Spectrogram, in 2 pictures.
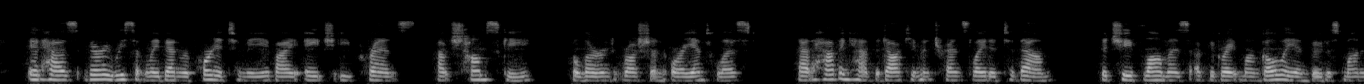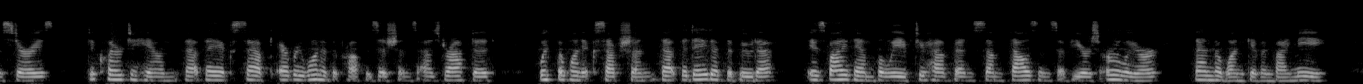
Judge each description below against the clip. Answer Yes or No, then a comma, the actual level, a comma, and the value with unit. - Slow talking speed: No, average, 165 wpm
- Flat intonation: Yes, narrow, 2.0 semitones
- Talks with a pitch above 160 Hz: Yes, high, 190 Hz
